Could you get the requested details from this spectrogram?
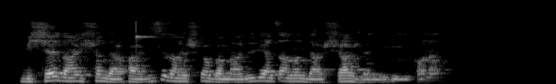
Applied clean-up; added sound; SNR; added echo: classical method WPE with log-MMSE.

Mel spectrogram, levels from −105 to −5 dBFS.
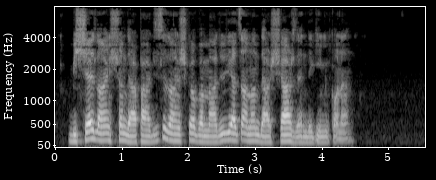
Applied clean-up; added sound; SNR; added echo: none; none; none; none.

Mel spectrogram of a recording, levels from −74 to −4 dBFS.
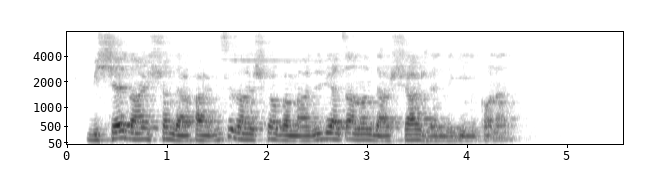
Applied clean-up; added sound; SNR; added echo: neural separator model SepFormer DNS4.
